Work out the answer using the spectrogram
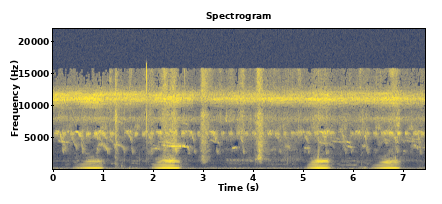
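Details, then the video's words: Four low, buzzy, bleating moans from a frog at Daanbantayan, Cebu, each lasting under a second and spaced irregularly, with a constant hiss of insects and faint ticking chirps high above. "Noisy Frog"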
